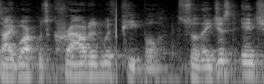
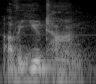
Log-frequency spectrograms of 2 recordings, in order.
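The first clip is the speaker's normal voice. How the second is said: plain reading voice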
